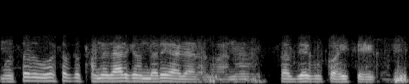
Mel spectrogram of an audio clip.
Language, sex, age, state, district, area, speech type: Maithili, male, 30-45, Bihar, Sitamarhi, rural, conversation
